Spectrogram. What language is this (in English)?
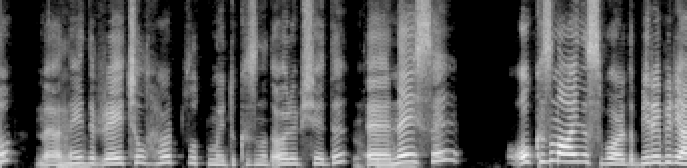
Turkish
